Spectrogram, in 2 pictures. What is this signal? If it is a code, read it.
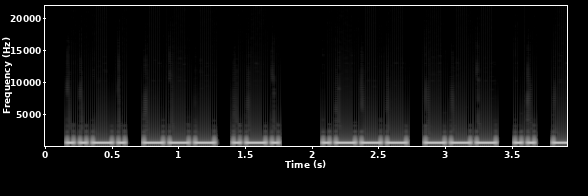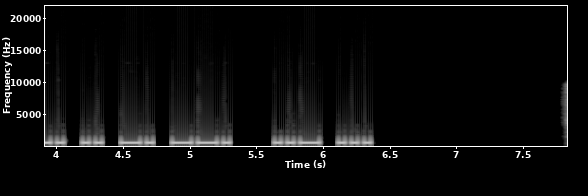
Morse code, heard as a keyed tone, about 25 wpm, 700 Hz. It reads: FOR JOINING US
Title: Sets of 5 Words 25wpm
